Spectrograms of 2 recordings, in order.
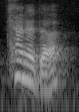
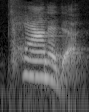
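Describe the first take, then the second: First: The first vowel is short and not prolonged. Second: The first vowel is long and prolonged. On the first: The speaker calls it wrong. "don't say" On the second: The speaker calls it right. "say Canada, this a is really long"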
